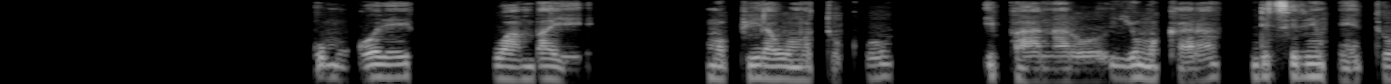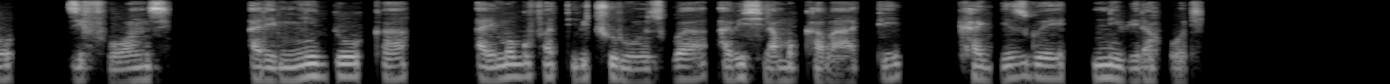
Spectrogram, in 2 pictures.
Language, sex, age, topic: Kinyarwanda, male, 18-24, finance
